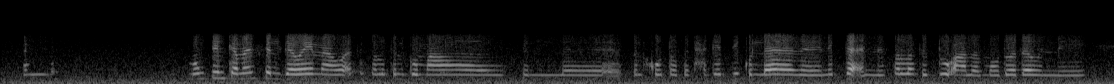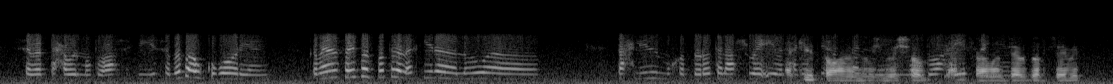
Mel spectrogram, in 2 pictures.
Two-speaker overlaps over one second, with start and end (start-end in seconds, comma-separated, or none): 19.0-21.4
